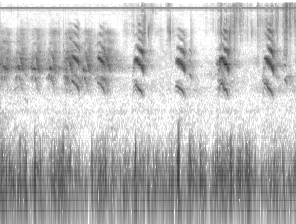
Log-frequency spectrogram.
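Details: Indian green ringneck parrots, rose-ringed parakeets, at a parrot house, giving harsh, sharply bent screeches in short bursts over about four seconds, under steady low rumbling and fluttering noise.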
